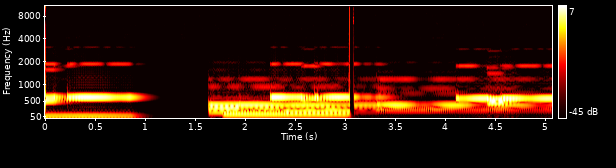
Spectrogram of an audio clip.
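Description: An Afrobeat melody in FL Studio without EQ plays as a few sustained synth chords with heavy low end, a brief gap, then a stepping sequence of notes and one sharp click.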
